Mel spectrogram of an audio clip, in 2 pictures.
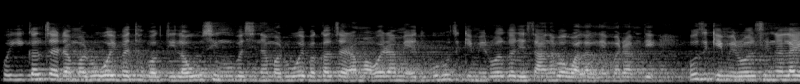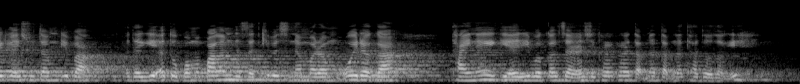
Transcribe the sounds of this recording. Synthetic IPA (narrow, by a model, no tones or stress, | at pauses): ɐkʰojɡikɐlt͡ʃɐɾdɐmɐɾuojbɐtʰɐbɐk̚tilɐwsiŋubɐsinɐmɐɾuojbɐkɐlt͡ʃɐɾɐmɐojɾamiɐdubuɦɐwzikːimiɾolɡɐdisanɐbɐwalɐk̚limɐɾɐmdi | hɐwzikːimiɾolsiŋnɐlajk̚lajsutɐmɡibɐ | ɐdɐɡiɐtopːɐmɐpalɐmdɐsɐt̚kʰibɐsinɐmɐɾɐmojɾɐɡɐ | tʰajnɐŋiɡiɐɾibɐkɐlt͡ʃɐɾɐsikʰɐɾɐkʰɐɾɐtɐp̚nɐtɐp̚nɐtʰadolɐɡi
